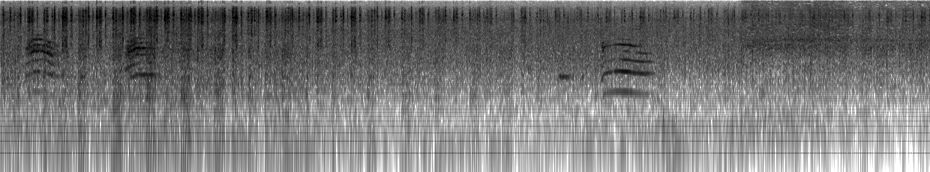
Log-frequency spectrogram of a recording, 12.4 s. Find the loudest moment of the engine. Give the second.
2 s.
